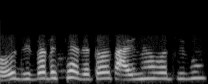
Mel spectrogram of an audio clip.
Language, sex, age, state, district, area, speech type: Odia, female, 45-60, Odisha, Angul, rural, conversation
